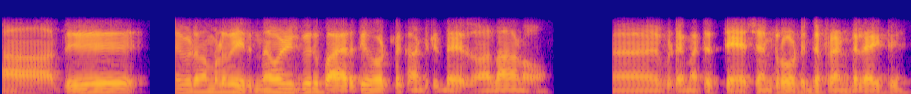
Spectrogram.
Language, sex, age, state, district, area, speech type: Malayalam, male, 18-30, Kerala, Kannur, rural, conversation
